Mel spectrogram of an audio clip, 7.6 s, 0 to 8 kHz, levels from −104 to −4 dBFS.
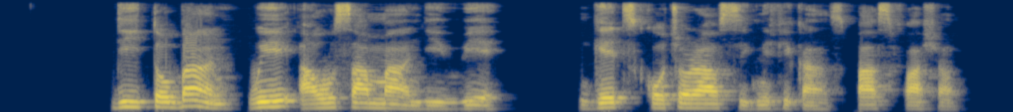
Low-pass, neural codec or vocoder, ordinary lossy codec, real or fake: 7.2 kHz; none; none; real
